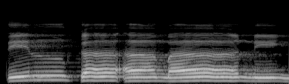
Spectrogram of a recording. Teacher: Tilka adalah bertasdid, ditekan, tidak boleh dipantulkan. Tilka ka pendek ya.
